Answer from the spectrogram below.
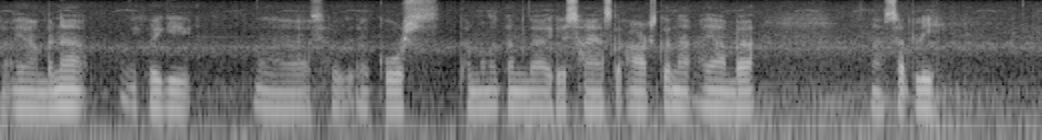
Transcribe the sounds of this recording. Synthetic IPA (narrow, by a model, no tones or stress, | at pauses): ɐjambɐnɐɐkʰojɡi | kʰoɾs | tʰɐmbɐmɐtʰɐmdɐːjkʰojsajɐnskɐ̰ʔaɾtskɐnɐɐjambɐ | sɐtli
